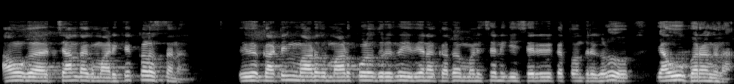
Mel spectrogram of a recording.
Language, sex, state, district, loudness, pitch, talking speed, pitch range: Kannada, male, Karnataka, Bijapur, -15 LUFS, 175 Hz, 130 wpm, 165-180 Hz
